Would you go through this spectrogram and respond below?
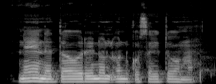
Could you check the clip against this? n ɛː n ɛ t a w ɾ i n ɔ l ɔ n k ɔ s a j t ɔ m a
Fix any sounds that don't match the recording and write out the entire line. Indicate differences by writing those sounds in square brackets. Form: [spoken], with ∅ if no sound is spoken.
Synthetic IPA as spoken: n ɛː n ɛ t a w ɾ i n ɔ l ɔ n k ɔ s a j t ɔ m a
